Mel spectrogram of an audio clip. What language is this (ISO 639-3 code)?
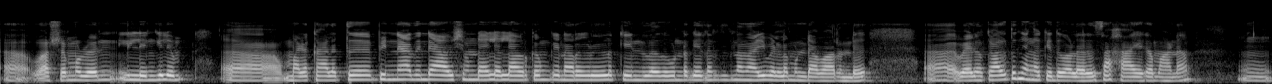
mal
